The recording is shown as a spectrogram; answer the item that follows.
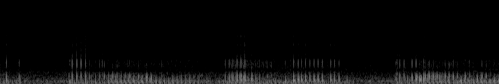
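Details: Domestic cat purring steadily, a low rumbling pulse with louder swells roughly every one to two seconds, close and indoors.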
